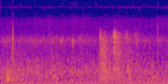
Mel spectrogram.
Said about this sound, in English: Open the front door, Frank, and let some air in here.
